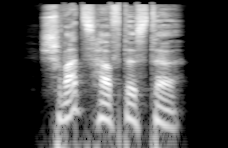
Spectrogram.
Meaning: inflection of schwatzhaft: 1. strong/mixed nominative/accusative feminine singular superlative degree 2. strong nominative/accusative plural superlative degree
- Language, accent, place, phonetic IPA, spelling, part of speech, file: German, Germany, Berlin, [ˈʃvat͡sˌhaftəstə], schwatzhafteste, adjective, De-schwatzhafteste.ogg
